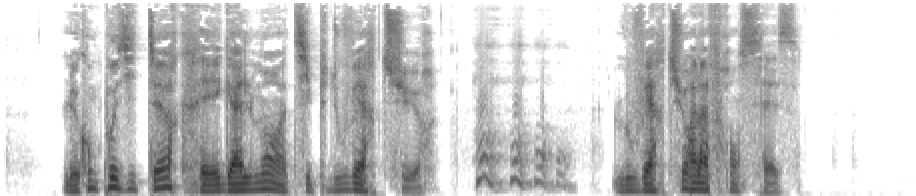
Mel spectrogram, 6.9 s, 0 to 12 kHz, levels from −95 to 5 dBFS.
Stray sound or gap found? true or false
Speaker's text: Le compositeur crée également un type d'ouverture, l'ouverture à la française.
true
